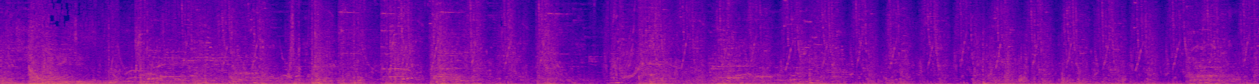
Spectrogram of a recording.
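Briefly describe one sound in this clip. Fantasy game spells whoosh and crackle in a fast battle.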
